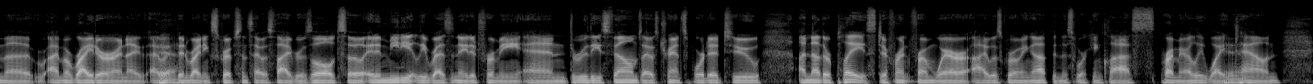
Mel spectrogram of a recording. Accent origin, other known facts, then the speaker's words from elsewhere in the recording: Pennsylvania, United States; So I'm from a small town in central Pennsylvania, and I was one of very few non-white kids in my community growing up.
